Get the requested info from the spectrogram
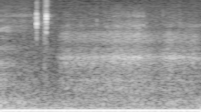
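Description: A single faint computer-mouse click about half a second in, over near silence with a low steady hum.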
